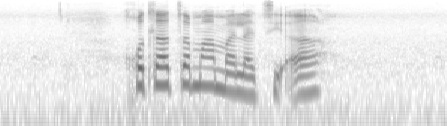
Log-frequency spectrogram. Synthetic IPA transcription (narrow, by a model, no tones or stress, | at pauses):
χʊt͡ɬat͡samamalat͡sʼiʔa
